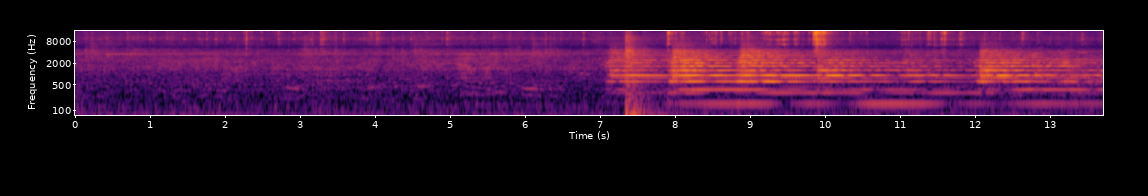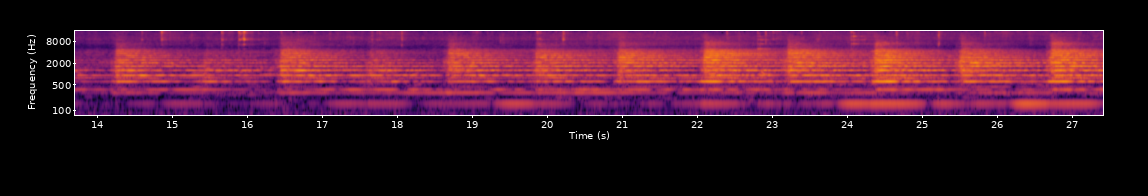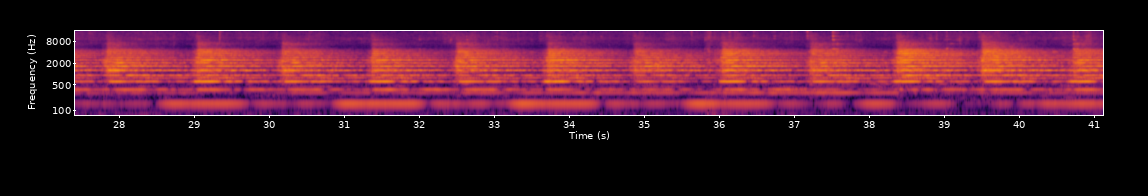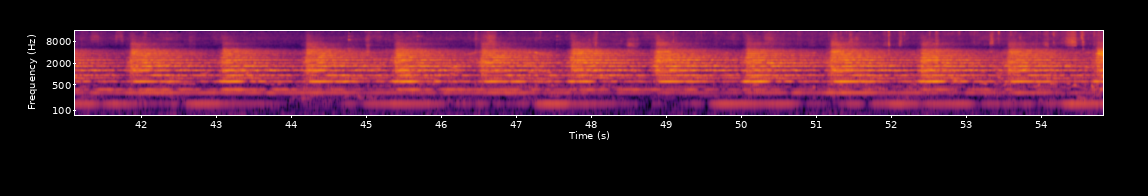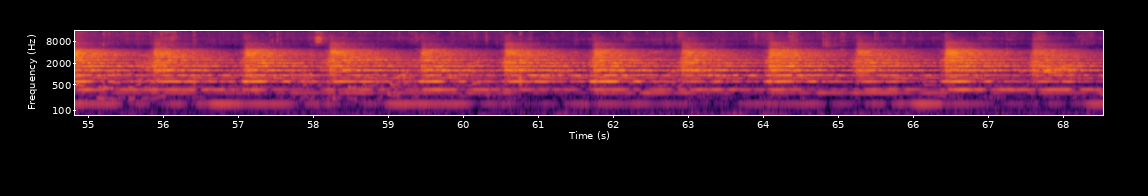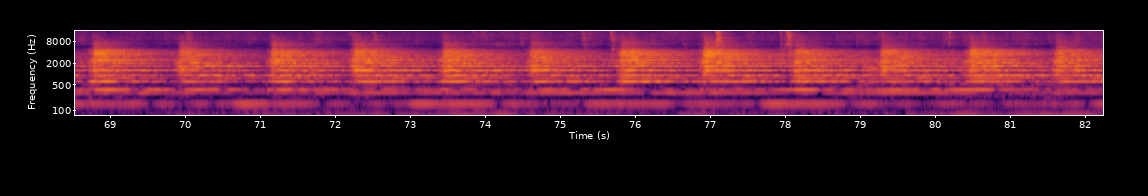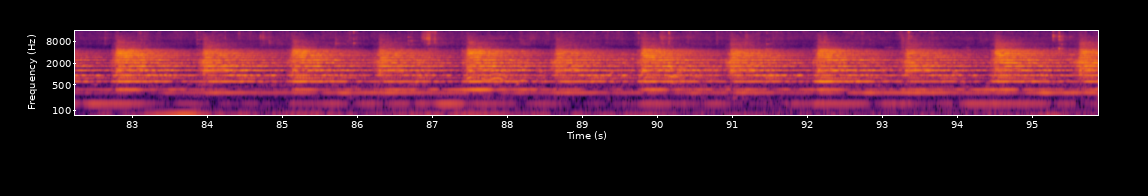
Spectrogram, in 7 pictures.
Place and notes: Aarau, Kirchplatz, Fountain, Bells, Schweiz - walk around the well
Walk around the well, the bells are tolling, noon at Kirchplatz, people are starting to have lunch.
30 June 2016, 11:54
